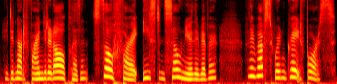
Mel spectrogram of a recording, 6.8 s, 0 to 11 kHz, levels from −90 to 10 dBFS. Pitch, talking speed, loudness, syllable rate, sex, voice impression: 240 Hz, 205 wpm, -19 LUFS, 4.7 syllables/s, female, feminine, young, tensed, powerful, bright, clear, slightly cute, friendly, lively, slightly light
